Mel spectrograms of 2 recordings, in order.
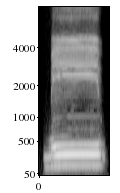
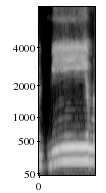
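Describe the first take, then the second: First: "मीम" held long on an even note; correct level meem. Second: "मीम" with the note swung up and down; wrong wavering meem. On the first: Teacher showing students the right reading, level. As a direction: keep "मीम" steady, closing on m. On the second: Teacher showing students what not to do, wavering. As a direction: bend the pitch through "मीम". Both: Shown as a demonstration. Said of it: "मीम नहीं पढ़ना है".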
